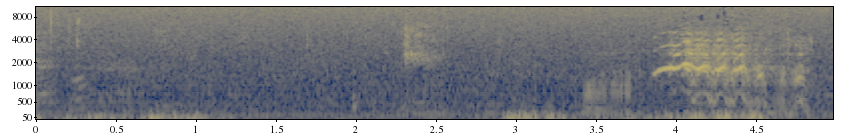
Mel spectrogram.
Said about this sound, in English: Horses all over the place are getting upset because they're seeing one of their companions being lassoed for someone like me. Okay. They're trotting over.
